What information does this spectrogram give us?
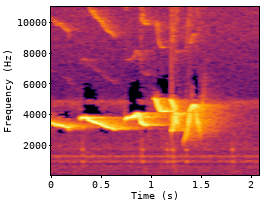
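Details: Swainson's thrush in the wild giving a brief flute-like phrase of gliding whistled notes that rises and ends in a quick upward flourish, backed by a steady high whine.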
